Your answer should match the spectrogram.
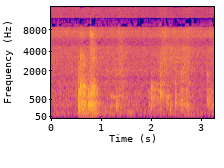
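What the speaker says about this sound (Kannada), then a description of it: "ಈಗ ಇದ್ರೊಳಗೆ ಕೊಬ್ಬರಿದ ಮಿಶ್ರಣ ಹಾಕ್ತಾ ಇದ್ದೇವೆ" Coconut mixture added to drumstick curry in a hot pan: a soft splat and sizzle, then scraping stirs with a spoon against the pan, close and fairly quiet, with no talking.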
